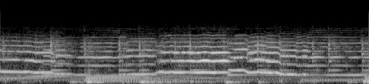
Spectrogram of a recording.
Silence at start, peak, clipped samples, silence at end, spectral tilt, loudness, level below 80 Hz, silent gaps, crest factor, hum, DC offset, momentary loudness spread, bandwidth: 0 s; -2 dBFS; under 0.1%; 0 s; -7 dB/octave; -16 LUFS; -54 dBFS; none; 14 dB; none; under 0.1%; 10 LU; 7.4 kHz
